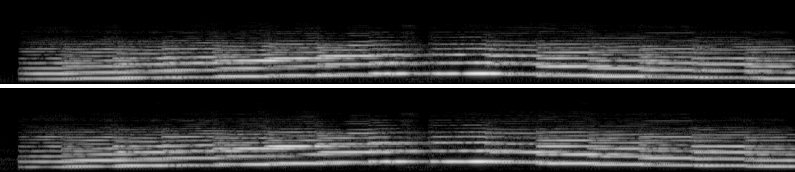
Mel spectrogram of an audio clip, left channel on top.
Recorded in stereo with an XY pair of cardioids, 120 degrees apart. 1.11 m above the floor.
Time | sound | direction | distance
0.2 | a flute | 30° right | 1.3 m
